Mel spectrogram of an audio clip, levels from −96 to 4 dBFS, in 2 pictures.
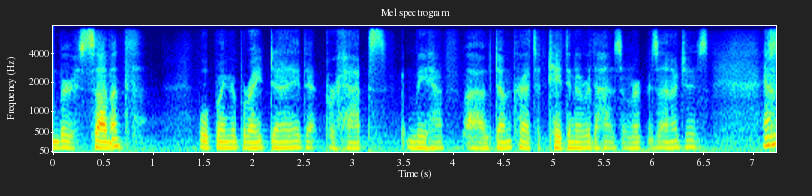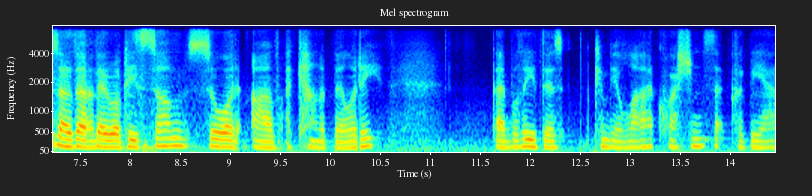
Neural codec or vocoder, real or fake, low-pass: codec, 16 kHz, 0.5 kbps, FunCodec, trained on Chinese and English, 25 frames a second; fake; 7.2 kHz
